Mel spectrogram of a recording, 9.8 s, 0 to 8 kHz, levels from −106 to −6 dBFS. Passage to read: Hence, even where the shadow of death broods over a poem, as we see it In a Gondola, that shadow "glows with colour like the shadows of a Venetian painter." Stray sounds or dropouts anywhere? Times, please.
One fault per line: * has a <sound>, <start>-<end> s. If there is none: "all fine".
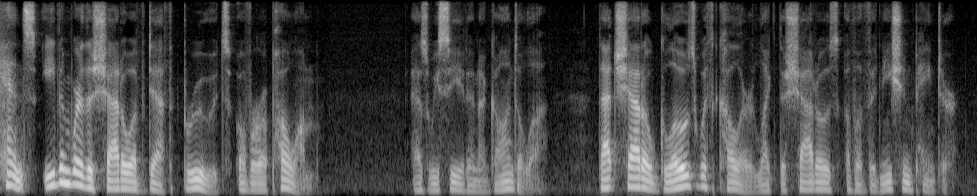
all fine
